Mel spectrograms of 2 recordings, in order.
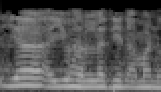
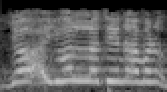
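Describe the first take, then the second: First: Sad recitation. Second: High, loud declaiming recitation; shouted recitation. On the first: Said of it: "Beda itu, beda intonasi". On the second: Preacher showing the wrong way, loud and high. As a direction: belt the verse out like a fiery preacher. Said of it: "Makanya bacanya jangan". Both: Shown as a demonstration.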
